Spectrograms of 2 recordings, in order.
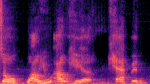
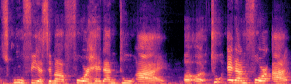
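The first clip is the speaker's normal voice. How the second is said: loud, slow, imitated Jamaican accent; a hint of a Jamaican movie villain; mock Jamaican accent; 3 semitones higher, 8 dB louder than usual. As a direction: Jamaican villain quote, lightly done. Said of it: "that horrible Jamaican accent".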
